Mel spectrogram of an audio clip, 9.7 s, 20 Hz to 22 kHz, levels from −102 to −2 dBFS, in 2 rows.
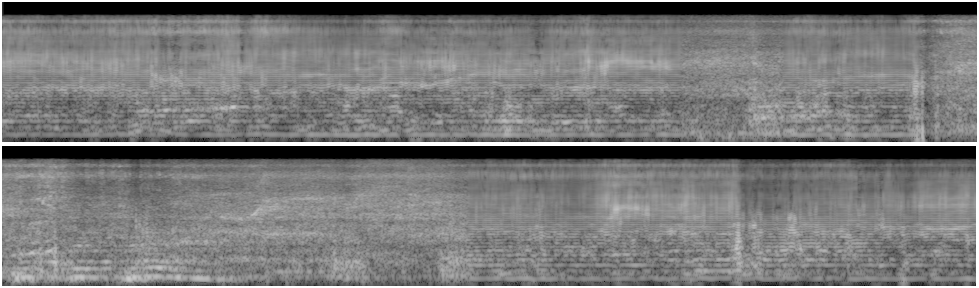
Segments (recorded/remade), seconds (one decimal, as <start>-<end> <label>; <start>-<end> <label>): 0.0-3.4 remade; 3.4-3.9 recorded; 3.9-4.6 remade; 4.6-7.2 recorded; 7.2-9.7 remade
